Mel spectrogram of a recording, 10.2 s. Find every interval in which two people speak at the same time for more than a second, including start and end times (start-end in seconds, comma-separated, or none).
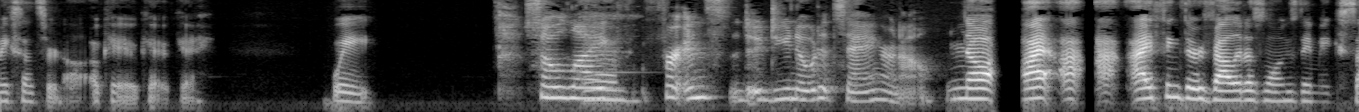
none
